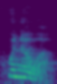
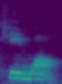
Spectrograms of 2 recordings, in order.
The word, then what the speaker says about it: quinoa: with a grain called quinoa it looks like whanoa but it's pronounced quinoa as we studied in our nutrition unit we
